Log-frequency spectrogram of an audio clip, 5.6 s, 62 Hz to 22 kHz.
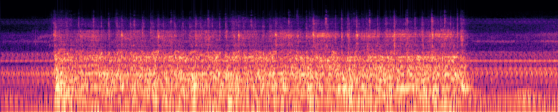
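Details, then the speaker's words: Neglected Oliver 1250-A tractor, jump pack wired directly to the starter: labored cranking for about four seconds at roughly three compressions per second, never catching. The owner suspects a sick starter and will swap it. "Uh, I'm going to swap that starter cuz that starter sounds sick. Sounds like something ain't playing nice."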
